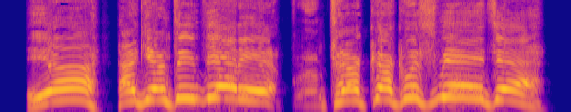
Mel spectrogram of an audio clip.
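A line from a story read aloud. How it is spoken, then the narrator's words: Straining desperate yell. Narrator (Russian): Надрываясь, орал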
